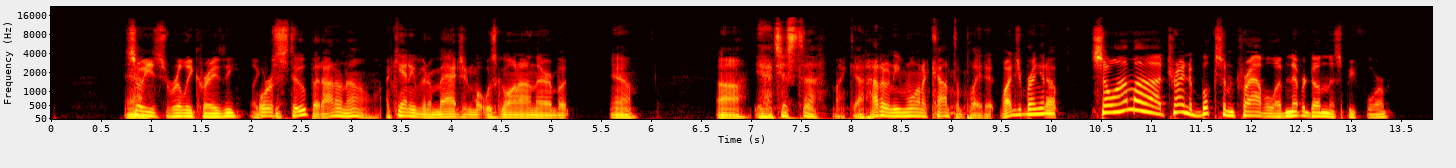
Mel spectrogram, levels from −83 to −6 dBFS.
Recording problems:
none

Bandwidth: 14.5 kHz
